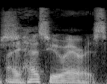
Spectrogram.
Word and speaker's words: Ahasuerus: It says, in the first year of Darius, the son of Ahasuerus, how do you say that one? – Ahasuerus, of the lineage of the Medes, who was made king over the realm of the Chaldeans.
